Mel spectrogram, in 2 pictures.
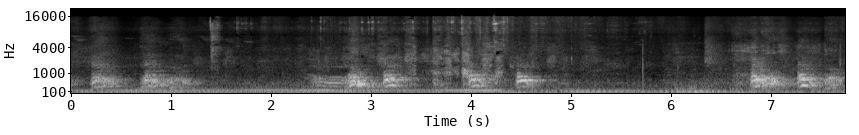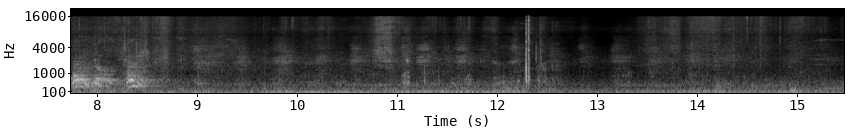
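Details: Rottweiler pair Loki and Siro mating, struggling and tipping over repeatedly; two clusters of brief, strained whimpering yelps separated by a quieter stretch, over a steady low hum and occasional handling knocks.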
